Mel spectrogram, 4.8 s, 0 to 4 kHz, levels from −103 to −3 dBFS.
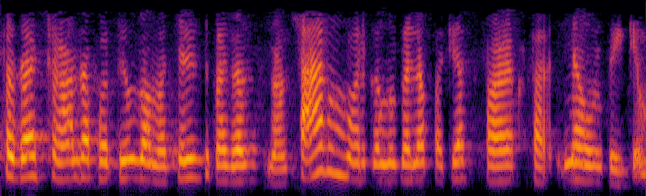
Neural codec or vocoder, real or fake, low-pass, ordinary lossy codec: codec, 16 kHz, 2 kbps, FreqCodec, larger model; fake; 3.6 kHz; MP3, 32 kbps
